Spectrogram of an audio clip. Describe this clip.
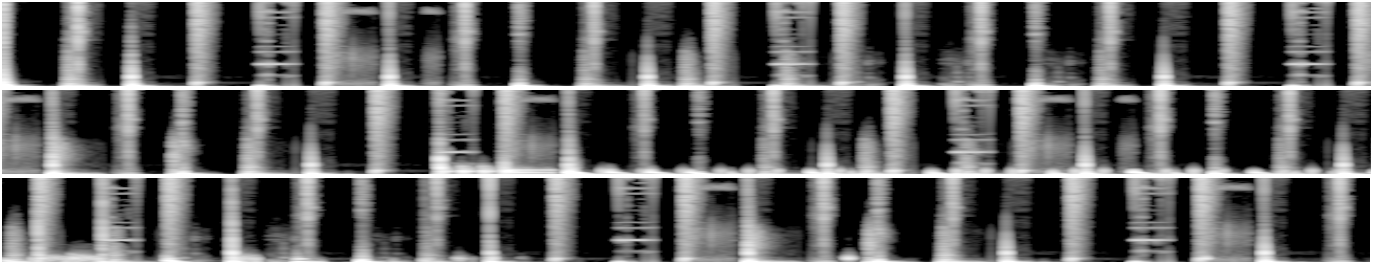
disturbed nest
minimal techno loop, about an disturbed bird nest.
industrial, loops, machines, minimal, techno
